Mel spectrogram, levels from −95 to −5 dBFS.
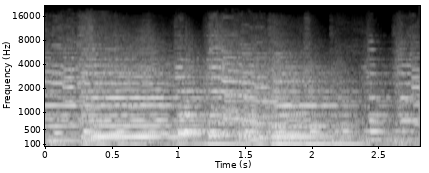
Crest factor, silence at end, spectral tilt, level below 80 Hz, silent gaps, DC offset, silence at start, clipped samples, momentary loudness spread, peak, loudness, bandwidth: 14 dB; 0 s; -6.5 dB/octave; -48 dBFS; none; under 0.1%; 0 s; under 0.1%; 8 LU; -4 dBFS; -18 LUFS; 13 kHz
